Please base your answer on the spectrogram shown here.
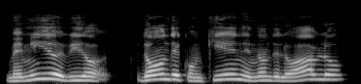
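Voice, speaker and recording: High, clear Argentine man interviewing. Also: unhurried, darkish tone, dry recording, studio quality. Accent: Argentine Spanish. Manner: reflective, hesitant, restarts often. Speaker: podcast host. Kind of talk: conversational interview.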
